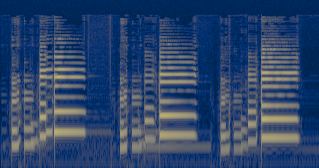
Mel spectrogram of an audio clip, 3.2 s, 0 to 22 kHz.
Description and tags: guitar jazz 4
Improvised samples from home session..
lines, groovie, acid, fusion, jazz, guitar, licks, funk, jazzy, pattern, apstract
